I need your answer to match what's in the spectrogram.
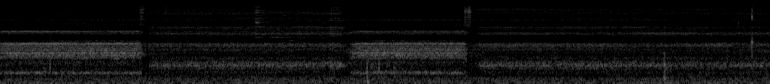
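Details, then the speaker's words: Turbo diverter valve bench-tested under applied boost around 15 psi: steady airy hiss rising and falling as pressure is applied and released; air escaping past the valve, not sealing. "go to about 15 definitely got some of you know we can hear it hissing out of there"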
